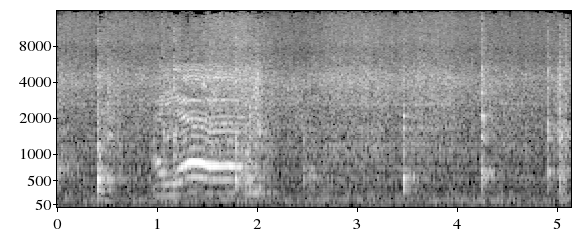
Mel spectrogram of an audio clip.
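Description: Chicken pieces and mushrooms sizzling in a hot wok while a spatula stirs them. The spatula knocks and scrapes against the pan several times.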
